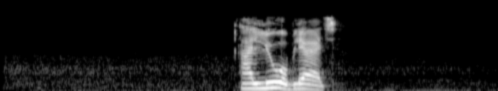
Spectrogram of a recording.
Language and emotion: Russian, angry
